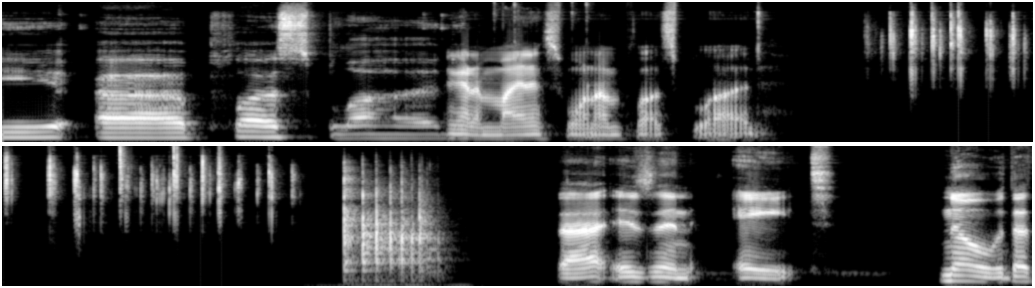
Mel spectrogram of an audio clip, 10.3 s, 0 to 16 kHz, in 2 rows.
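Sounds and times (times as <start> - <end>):
speech: 0.0 - 3.9, 7.9 - 10.2
dice rattling in a cupped hand: 4.3 - 7.4.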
